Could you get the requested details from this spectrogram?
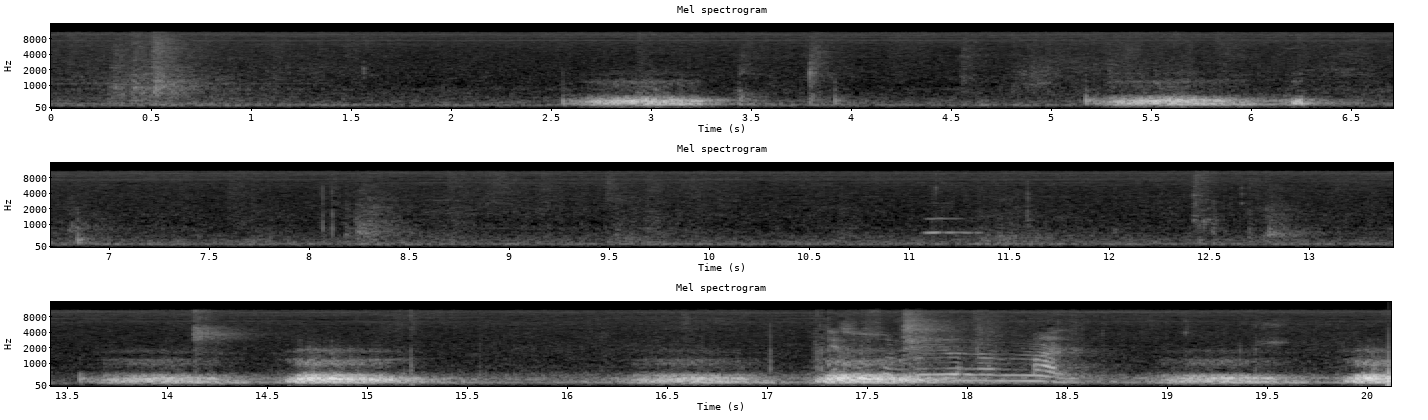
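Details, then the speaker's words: Normal tracheal breath sound heard on auscultation over the trachea. "a nivel de tráquea nosotros vamos a encontrar ruidos normales y ruidos patológicos vamos a Escuchar el ruido normal a nivel"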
